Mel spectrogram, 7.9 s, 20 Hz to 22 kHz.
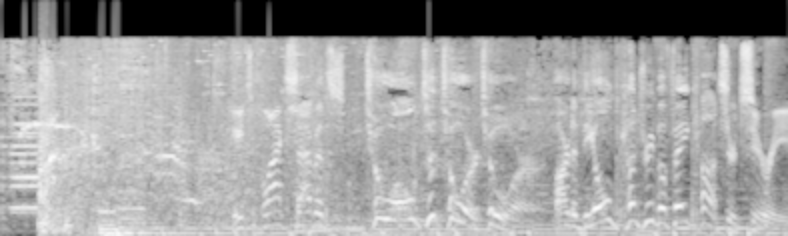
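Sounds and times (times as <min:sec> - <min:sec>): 
car crash with sharp metallic smash: 0:00.4 - 0:05.7
car crash debris rattling and scraping: 0:00.6 - 0:06.0
speech: 0:02.4 - 0:07.8.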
